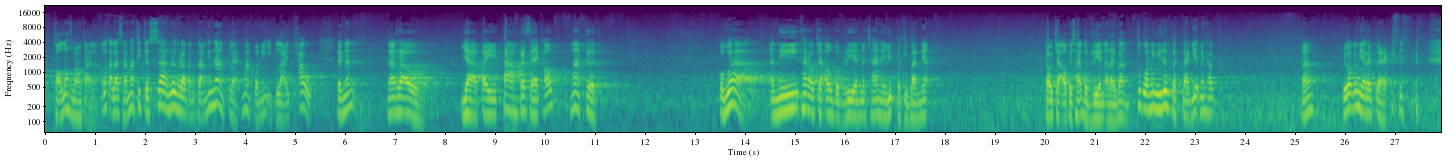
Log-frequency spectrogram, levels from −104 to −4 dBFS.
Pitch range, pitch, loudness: 135-185 Hz, 150 Hz, -22 LUFS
